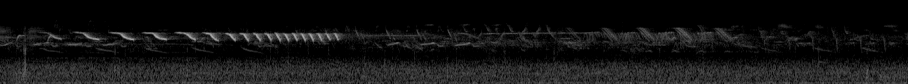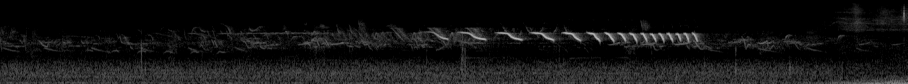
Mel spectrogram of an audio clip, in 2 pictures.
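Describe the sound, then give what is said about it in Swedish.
A Field Sparrow sings two clear phrases of rapid, accelerating whistled notes that speed into a trill, separated by a pause, heard alone over a soft background hiss. “Känner ni till Field Sparrow?”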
